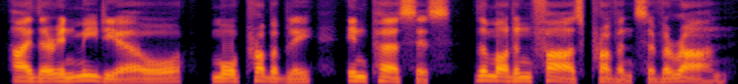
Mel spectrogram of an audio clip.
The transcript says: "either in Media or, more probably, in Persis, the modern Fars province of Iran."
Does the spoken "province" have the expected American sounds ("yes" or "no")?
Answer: yes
